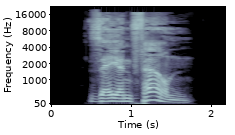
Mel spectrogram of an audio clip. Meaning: first/third-person plural subjunctive II of fernsehen
- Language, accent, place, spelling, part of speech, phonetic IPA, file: German, Germany, Berlin, sähen fern, verb, [ˌzɛːən ˈfɛʁn], De-sähen fern.ogg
